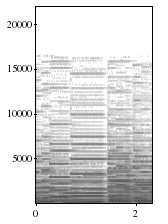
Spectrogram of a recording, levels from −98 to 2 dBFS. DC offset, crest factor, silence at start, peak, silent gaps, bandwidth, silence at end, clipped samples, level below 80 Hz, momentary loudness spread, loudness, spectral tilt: under 0.1%; 12 dB; 0 s; -18 dBFS; none; 17 kHz; 0 s; under 0.1%; -52 dBFS; 2 LU; -29 LUFS; -4.5 dB/octave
